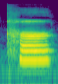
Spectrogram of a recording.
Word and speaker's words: curl: It's going to be two separate syllables. Cur, this sounds like her book. Cur, and then we're going to add curl.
